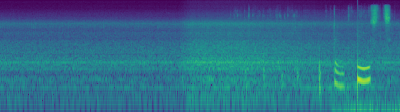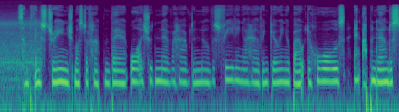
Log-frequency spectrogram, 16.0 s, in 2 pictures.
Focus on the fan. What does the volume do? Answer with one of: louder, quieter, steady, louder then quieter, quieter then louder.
louder then quieter.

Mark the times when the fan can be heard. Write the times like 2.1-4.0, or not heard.
0.0-8.8.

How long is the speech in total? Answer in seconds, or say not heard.
9 s.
